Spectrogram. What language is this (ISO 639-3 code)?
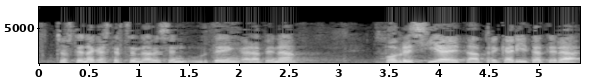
eus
